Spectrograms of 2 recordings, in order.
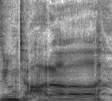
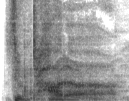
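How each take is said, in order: First: It is said in an exaggerated, hyped-up character voice. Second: It is said in a plain, normal voice. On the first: The speaker calls it right. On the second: The speaker calls it wrong.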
